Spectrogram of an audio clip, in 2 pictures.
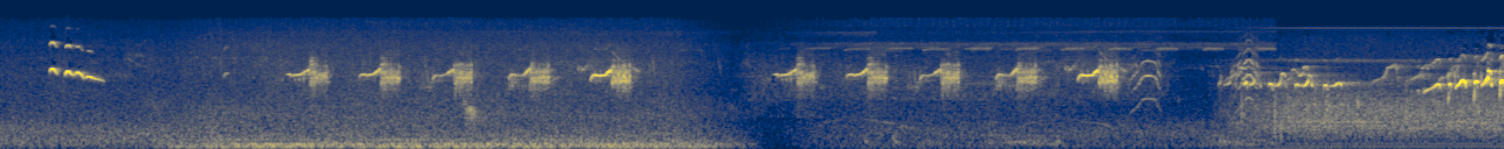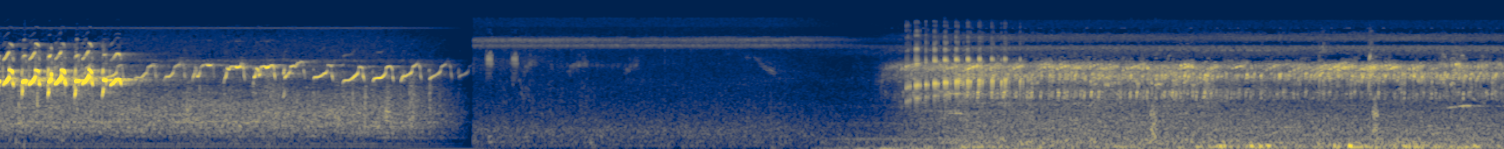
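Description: Bird calls in several short recordings cut together. First a series of short, thin down-slurred call notes, about one or two a second. Then a faster, louder chattering run of notes. Near the end comes a dense, steady buzzing chorus.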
